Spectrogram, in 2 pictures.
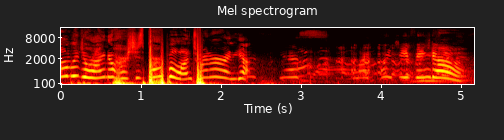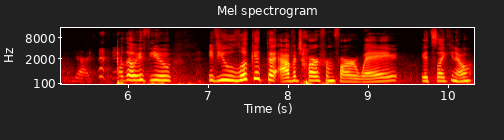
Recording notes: Session at the Melbourne Writers Festival. Hanging out in the festival area with a few readers and a book seller.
